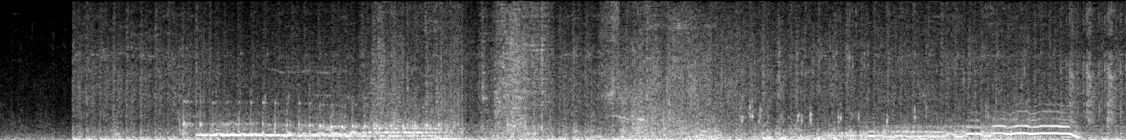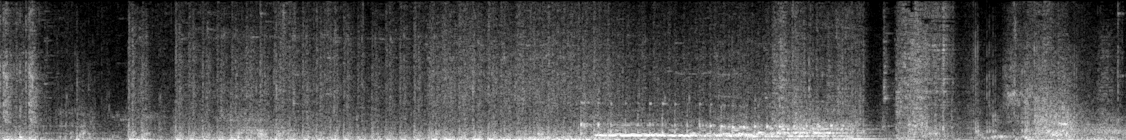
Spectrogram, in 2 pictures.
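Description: A creature shrieks harshly.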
